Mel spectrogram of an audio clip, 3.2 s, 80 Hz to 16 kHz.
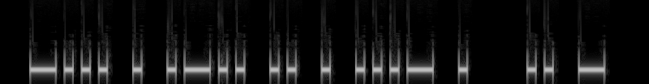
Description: Morse code, heard as a keyed tone, about 28 wpm, 700 Hz. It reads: BELIEVE IT
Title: Sets of 5 Words Encore 28wpm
